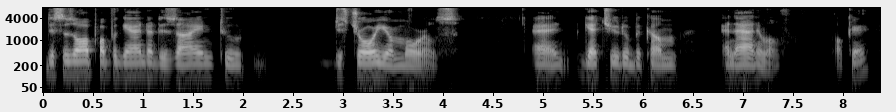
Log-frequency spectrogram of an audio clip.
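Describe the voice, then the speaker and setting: A man's voice: lowish voice, fairly even intonation, unhurried, creaky, long pauses, dry recording. A man from Pakistan, giving an earnest, preachy solo commentary and often stumbling and restarting his phrases. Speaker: video essayist. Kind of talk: solo religious commentary monologue.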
